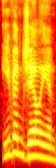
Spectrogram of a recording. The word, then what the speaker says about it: Evangelion: Ryan, I once saw an Evangelion poster in your wall in an old video. Did I say that right? Evangelion. Hard G.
